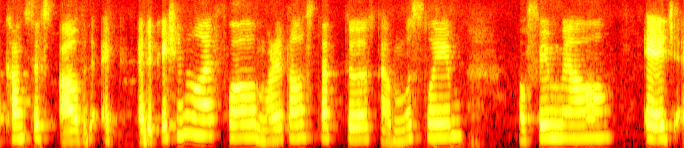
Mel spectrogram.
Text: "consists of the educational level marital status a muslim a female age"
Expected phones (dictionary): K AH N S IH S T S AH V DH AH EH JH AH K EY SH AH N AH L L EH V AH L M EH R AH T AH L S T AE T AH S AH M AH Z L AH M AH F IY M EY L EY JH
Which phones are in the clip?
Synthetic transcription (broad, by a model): K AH N S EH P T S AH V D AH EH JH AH K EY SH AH N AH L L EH F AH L M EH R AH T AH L S T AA T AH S AH M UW S L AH M AH F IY M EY L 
